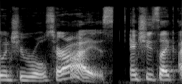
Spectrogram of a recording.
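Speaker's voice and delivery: normal talking voice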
